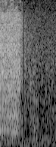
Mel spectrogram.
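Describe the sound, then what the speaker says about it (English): A can of Dove body spray gives one short, close, hissing burst that cuts off abruptly, leaving quiet room tone. "And then we're gonna get some of this Dove spray."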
